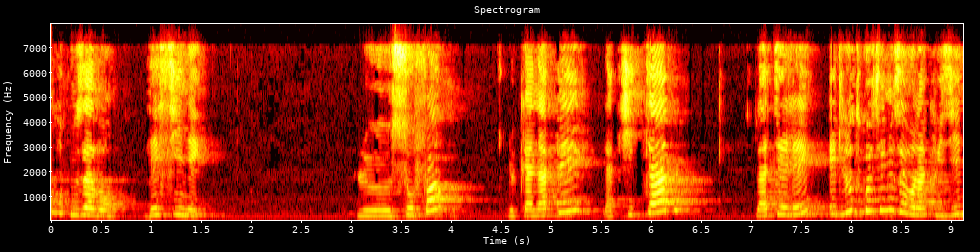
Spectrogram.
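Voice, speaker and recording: Woman, teacher, lesson for children, slow and deliberate, echoey room, dull lo-fi recording. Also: sits high, a little hiss or hum. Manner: slow, careful, repeats words to spell them out.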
